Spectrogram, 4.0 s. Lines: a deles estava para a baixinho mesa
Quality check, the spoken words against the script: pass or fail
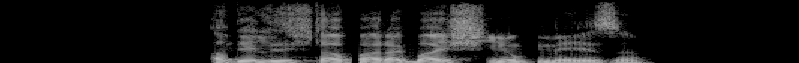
pass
